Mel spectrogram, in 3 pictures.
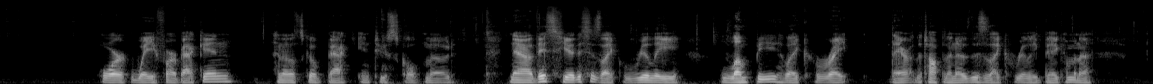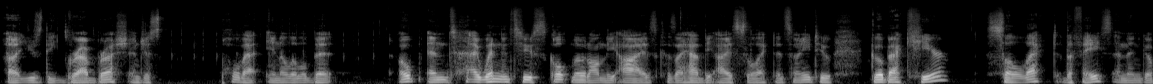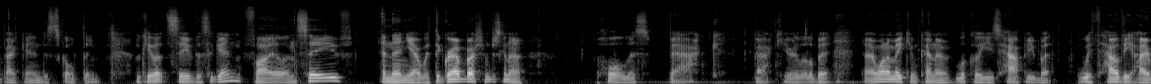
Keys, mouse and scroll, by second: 3.6 click, 4.1 shift+middle click, 4.5-5.1 scroll up 4, 4.6 middle click, 5.1-11.9 middle drag, 11.9 g, 12.2-18.1 middle drag, 18.1-22.9 drag, 23.4-26.8 middle drag, 26.8 click, 27.0 middle click, 27.4 click, 27.8 middle click, 28.1 click, 28.4 middle click, 29.2 click, 29.5 middle click, 29.8 click, 30.1 ctrl+middle click, 30.5 click, 30.8-34.5 ctrl+middle drag.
